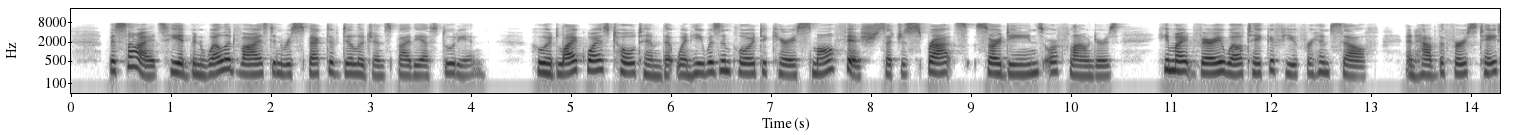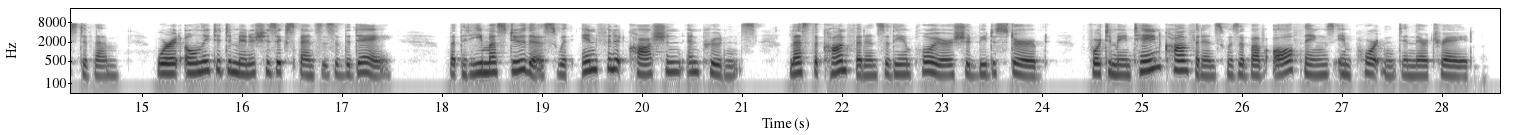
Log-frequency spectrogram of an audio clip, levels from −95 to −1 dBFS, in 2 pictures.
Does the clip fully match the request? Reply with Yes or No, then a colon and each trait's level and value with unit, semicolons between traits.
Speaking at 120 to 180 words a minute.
No: average, 190 wpm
